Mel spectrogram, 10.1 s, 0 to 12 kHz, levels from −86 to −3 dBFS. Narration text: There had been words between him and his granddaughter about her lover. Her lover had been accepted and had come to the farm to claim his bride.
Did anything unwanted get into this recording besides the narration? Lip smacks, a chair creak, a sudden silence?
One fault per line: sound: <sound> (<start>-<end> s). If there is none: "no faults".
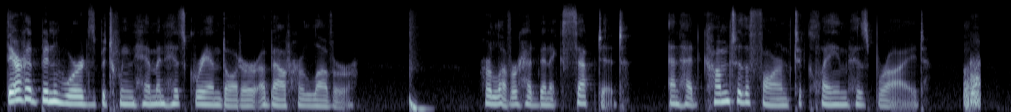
sound: thud (4.1-4.3 s)
sound: laugh (9.6-9.8 s)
